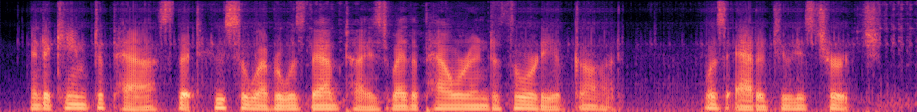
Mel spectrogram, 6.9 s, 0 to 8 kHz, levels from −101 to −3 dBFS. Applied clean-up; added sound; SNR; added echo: neural separator model SepFormer DNS4.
